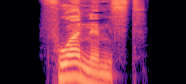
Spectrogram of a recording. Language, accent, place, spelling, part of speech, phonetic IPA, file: German, Germany, Berlin, vornimmst, verb, [ˈfoːɐ̯ˌnɪmst], De-vornimmst.ogg
- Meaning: second-person singular dependent present of vornehmen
